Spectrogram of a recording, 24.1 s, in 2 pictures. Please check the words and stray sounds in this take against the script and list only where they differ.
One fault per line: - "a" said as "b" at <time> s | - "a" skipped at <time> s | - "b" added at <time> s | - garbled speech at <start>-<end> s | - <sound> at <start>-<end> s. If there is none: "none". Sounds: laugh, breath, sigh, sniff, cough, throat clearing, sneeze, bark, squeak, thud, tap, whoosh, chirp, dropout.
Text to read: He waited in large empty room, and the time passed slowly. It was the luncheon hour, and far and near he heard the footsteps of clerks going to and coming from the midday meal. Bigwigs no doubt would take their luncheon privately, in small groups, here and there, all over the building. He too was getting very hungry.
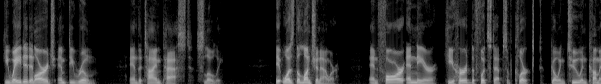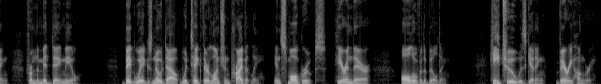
- dropout at 10.7-10.8 s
